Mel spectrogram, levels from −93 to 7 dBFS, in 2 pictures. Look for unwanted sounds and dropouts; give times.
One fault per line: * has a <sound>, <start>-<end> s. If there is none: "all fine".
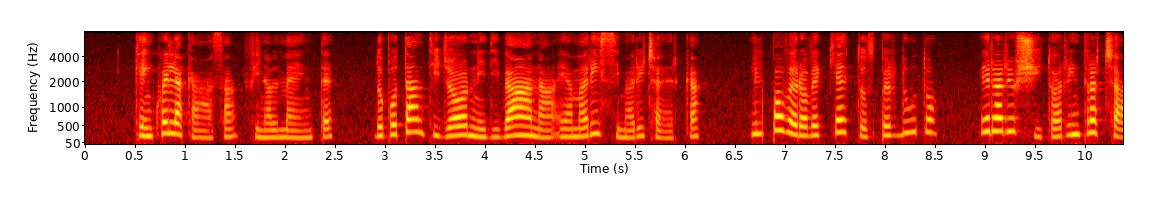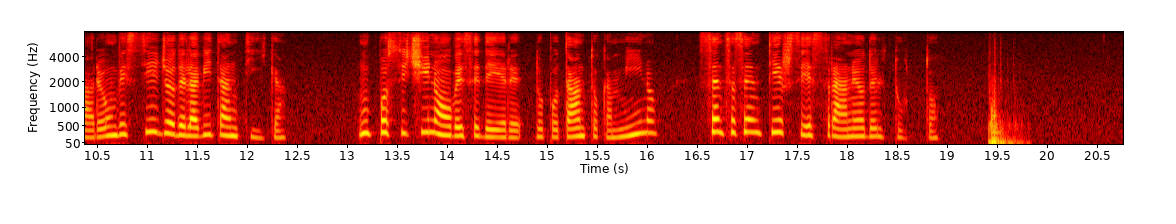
* has a thud, 19.4-19.9 s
